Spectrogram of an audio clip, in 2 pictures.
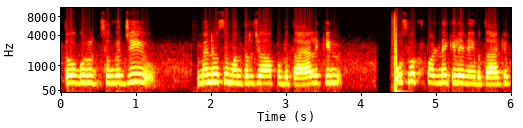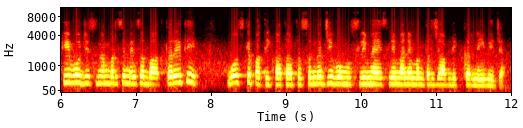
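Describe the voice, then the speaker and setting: A middle-aged woman from Jammu earnestly telling a devotional testimony, often pausing to address her listeners respectfully. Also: a little high, flat delivery, warm tone. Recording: dull lo-fi recording with faint noise.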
